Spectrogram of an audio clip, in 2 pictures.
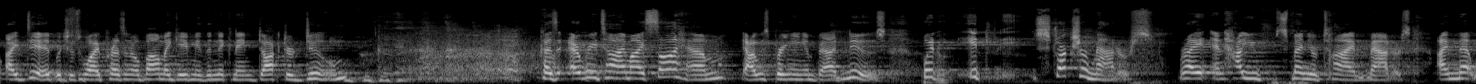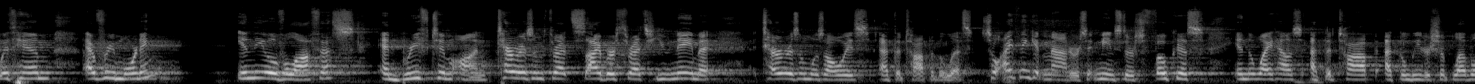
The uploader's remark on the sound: Lawfare and the Strauss Center for International Security and Law sponsored a series of panels at the Texas Tribune Festival. We bring you the audio of our Tribfest event.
